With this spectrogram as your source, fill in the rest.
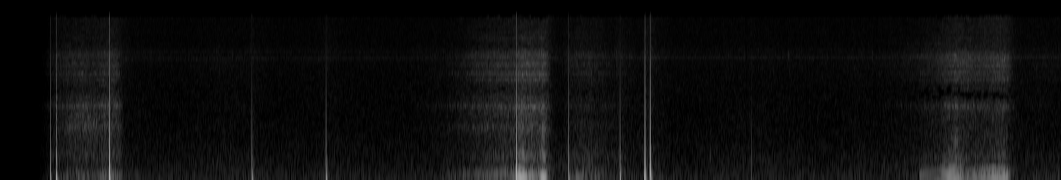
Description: Kaiser snores while having puppy dreams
